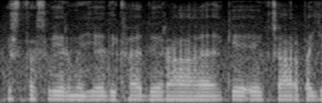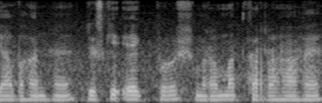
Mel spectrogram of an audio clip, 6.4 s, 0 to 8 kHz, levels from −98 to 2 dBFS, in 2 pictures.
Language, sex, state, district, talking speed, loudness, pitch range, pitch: Hindi, male, Uttar Pradesh, Etah, 195 wpm, -29 LUFS, 110-115 Hz, 110 Hz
